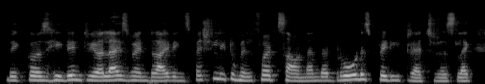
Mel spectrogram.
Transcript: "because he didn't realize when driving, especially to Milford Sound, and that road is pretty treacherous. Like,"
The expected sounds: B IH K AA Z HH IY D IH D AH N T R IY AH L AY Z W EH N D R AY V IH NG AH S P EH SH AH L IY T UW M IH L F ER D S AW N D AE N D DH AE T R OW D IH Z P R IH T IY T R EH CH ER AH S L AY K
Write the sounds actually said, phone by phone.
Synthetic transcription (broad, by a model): B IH K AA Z HH IY D IH D AH N T R IY AH L AY Z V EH N D R AY V IH NG S P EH SH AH L IY T UW M IH L F ER D S AW N D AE N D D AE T R OW D IH Z P R IH T IY T R EH CH ER AH S L AY K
